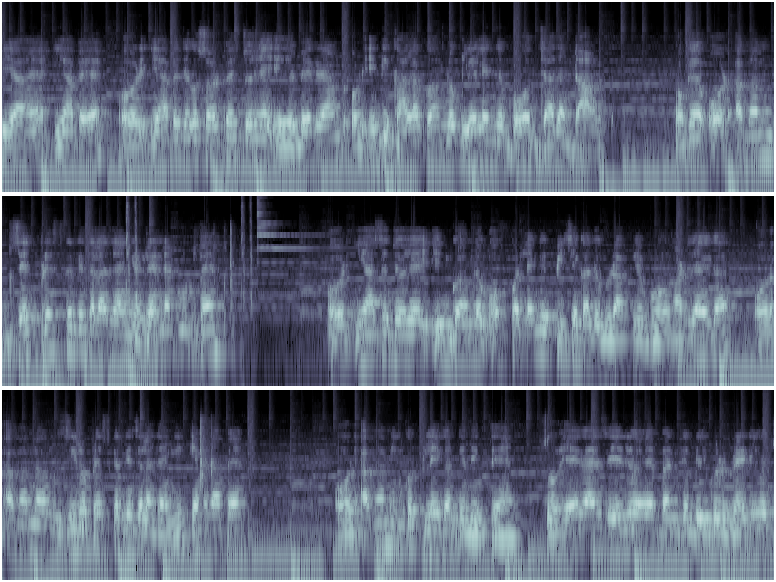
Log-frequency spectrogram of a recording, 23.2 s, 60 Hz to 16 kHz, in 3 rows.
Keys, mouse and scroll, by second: 1.1 click, 9.8-10.7 typing, 10.8 click, 17.4 KP_0, 20.8 scroll up 1.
